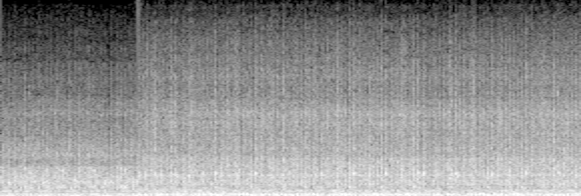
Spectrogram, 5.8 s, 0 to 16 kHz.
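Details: Ford 7.3 IDI diesel on a revival, just started with factory glow plugs and possible air in the fuel, idling on its own with a deep, fairly steady, gravelly clatter and no stalling; normal idle.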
